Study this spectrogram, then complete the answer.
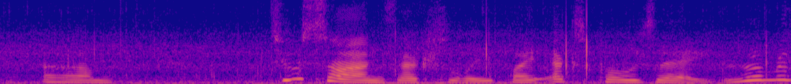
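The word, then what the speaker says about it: Exposé: two songs actually by Expose remember the group expose with the with the accent on the on the E all right not 80s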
